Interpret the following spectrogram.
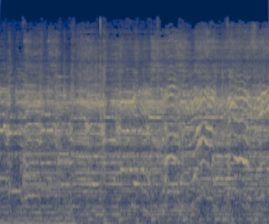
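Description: Live pop-rock music with two electric guitars played through small amplifiers, continuous and loud.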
